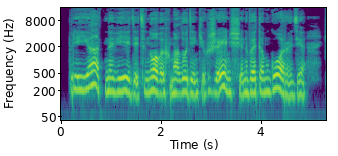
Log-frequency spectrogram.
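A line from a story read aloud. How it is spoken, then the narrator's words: Sour voice. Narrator (Russian): кислым голосом сказала леди Денель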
